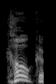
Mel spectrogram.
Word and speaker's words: Koch: So your father was talking about how the Twins had gotten after Koch, but he mispronounced it. And then Guardy, in a very funny way, said, "Yeah, we whacked Coke around pretty good."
